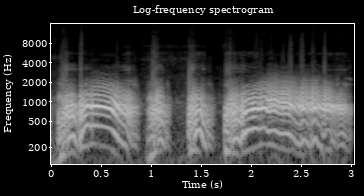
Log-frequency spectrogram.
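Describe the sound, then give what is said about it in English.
An imitated owl call, made in the middle of the day while turkey hunting, rings out loud: a quick run of short hoots followed by a longer, drawn-out wavering hoot, with no talking. “Hit him with the owl call.”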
